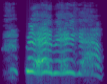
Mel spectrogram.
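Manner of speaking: put-on high, drawn-out kid's tantrum cry; wailing child. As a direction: imitate a crying kid shrieking to be put down. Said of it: "when kids are already crying".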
